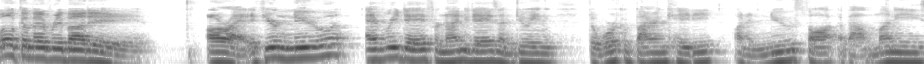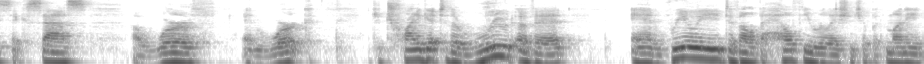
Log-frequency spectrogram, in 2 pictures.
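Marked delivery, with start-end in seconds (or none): 0.0-3.4 high, booming circus ringmaster announcer voice. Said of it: "I'm speaking in my circus announcer voice".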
